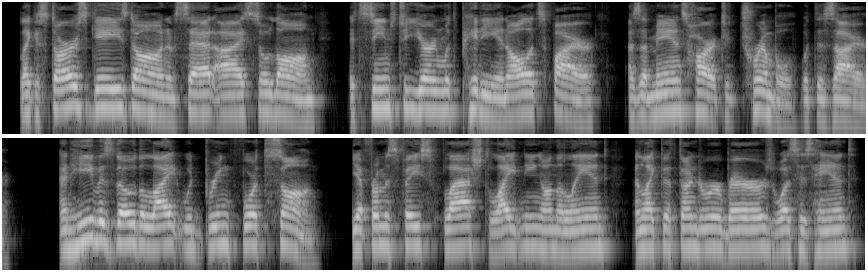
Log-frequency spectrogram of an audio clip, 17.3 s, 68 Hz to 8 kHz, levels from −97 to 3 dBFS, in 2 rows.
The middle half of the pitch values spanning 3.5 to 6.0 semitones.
No: average, 2.7 semitones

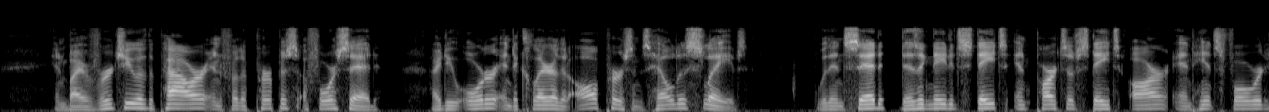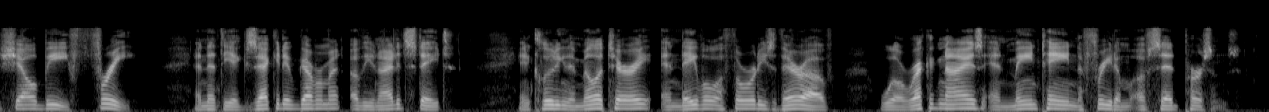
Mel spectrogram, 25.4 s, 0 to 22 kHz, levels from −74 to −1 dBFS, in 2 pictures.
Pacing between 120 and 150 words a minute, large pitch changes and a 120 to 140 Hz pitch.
No: average, 145 wpm; average, 4.1 semitones; low, 135 Hz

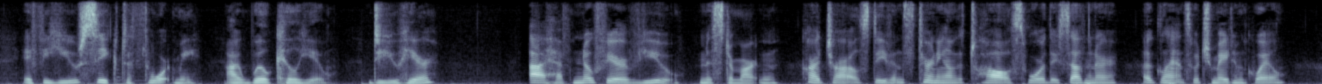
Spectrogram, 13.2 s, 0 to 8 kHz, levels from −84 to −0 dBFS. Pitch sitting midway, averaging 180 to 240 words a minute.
No: medium, 170 Hz; average, 165 wpm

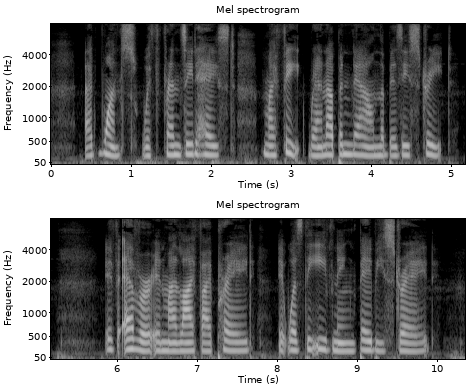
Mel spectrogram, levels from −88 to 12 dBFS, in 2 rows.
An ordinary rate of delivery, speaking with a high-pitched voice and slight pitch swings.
Yes: average, 155 wpm; high, 195 Hz; narrow, 2.2 semitones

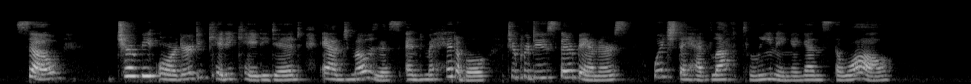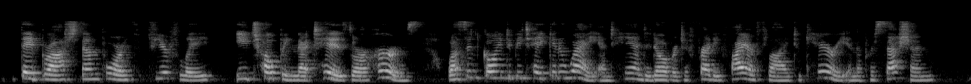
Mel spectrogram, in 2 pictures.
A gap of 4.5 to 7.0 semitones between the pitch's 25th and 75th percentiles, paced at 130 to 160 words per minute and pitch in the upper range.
Yes: wide, 5.6 semitones; average, 150 wpm; high, 225 Hz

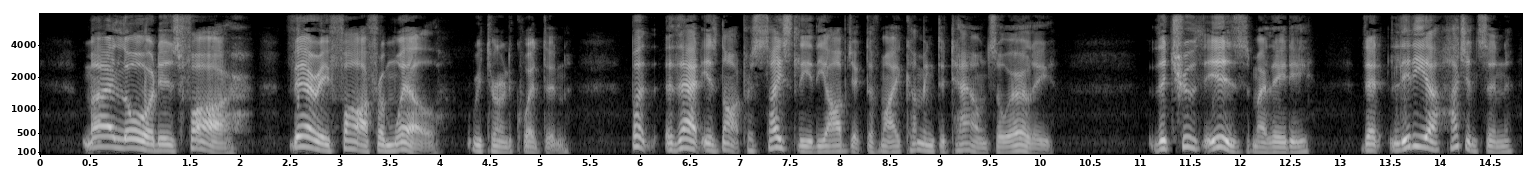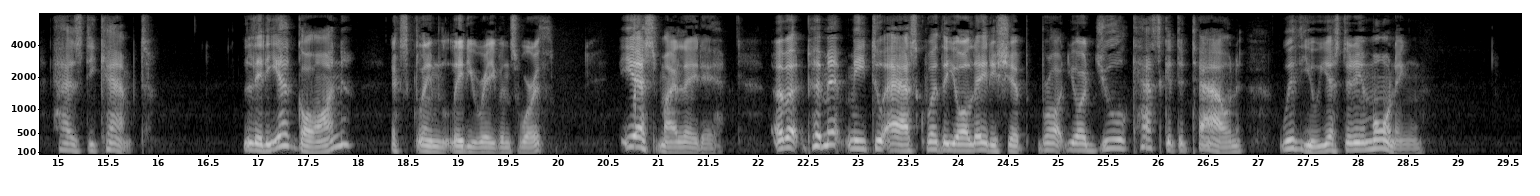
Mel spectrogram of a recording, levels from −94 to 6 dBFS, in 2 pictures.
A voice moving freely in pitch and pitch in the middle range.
No: wide, 6.9 semitones; low, 130 Hz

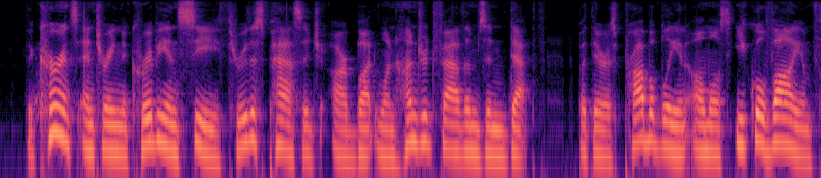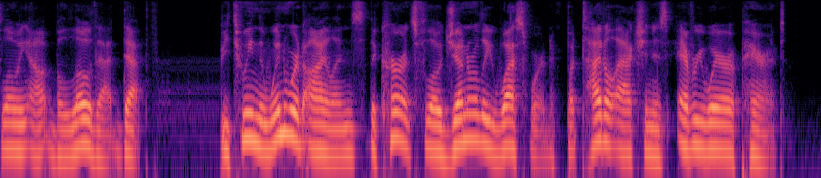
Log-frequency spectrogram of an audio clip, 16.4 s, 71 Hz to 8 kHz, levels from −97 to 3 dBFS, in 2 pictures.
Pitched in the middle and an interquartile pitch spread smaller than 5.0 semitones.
Yes: medium, 150 Hz; average, 3.8 semitones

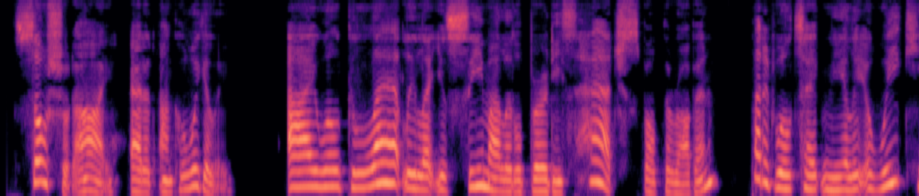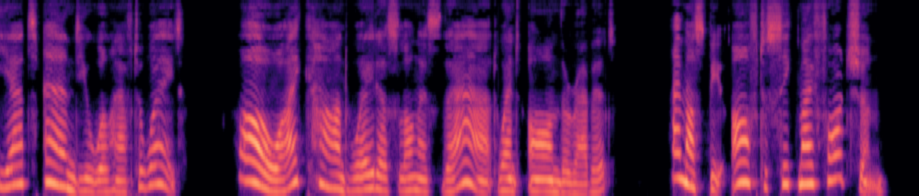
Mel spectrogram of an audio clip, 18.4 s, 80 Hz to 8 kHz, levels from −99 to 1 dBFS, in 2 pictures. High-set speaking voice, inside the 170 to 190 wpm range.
Yes: high, 210 Hz; average, 175 wpm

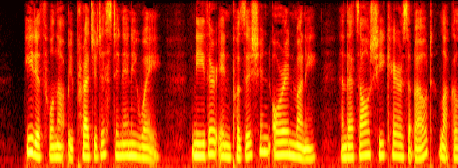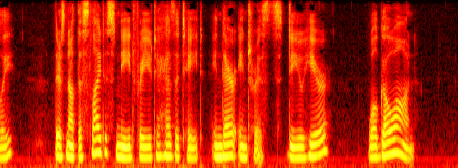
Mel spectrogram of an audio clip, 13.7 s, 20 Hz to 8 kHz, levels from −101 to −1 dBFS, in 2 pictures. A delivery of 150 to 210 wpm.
Yes: average, 175 wpm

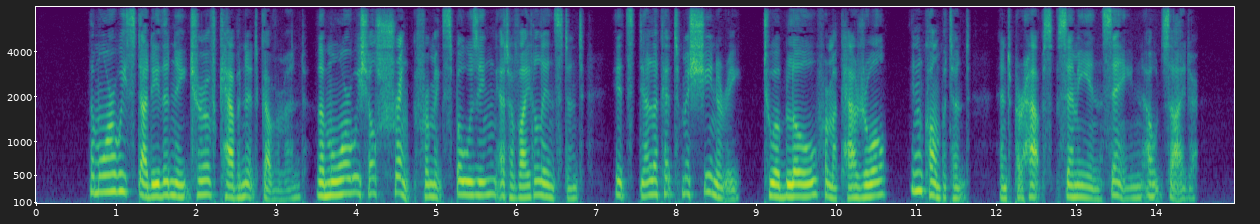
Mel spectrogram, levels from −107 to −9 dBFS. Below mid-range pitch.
No: medium, 185 Hz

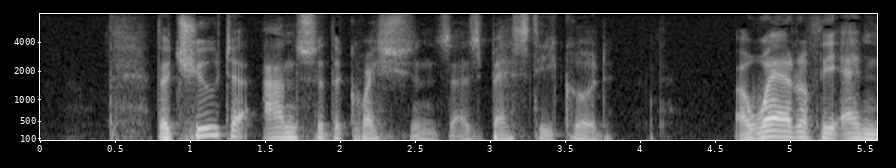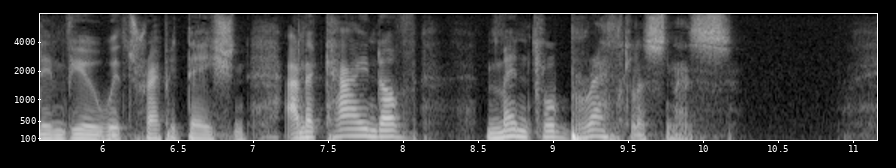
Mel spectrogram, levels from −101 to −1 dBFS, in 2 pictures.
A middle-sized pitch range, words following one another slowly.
No: wide, 6.2 semitones; slow, 125 wpm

